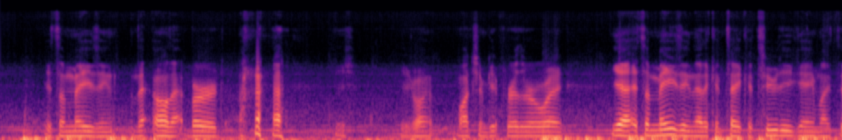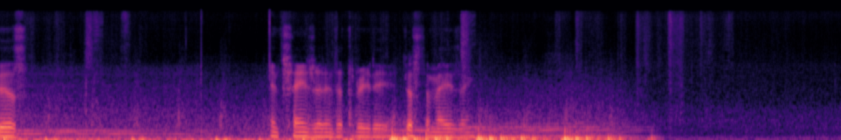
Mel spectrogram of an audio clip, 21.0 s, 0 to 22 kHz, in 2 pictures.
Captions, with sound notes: It's amazing. Oh that bird! (Laughs) Watch him get further away. Yeah, it's amazing that it can take a 2D game like this and change it into 3D. Just amazing.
